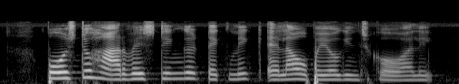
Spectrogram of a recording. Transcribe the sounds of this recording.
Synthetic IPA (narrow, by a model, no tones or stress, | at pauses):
poːsʈɦaːɾʋesʈiŋɡʈe̞knikɛlaːupɐjoːɡiɲt͡ʃu̥kɔːʋaːli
